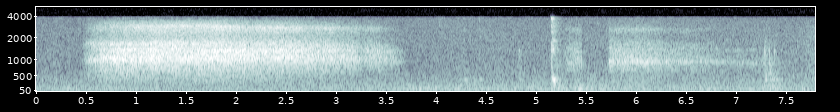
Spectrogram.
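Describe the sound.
A deep breath during a guided breathing exercise: a long, breathy, airy rush lasting about three seconds, then a quieter pause and a softer second stretch of breath noise, faint overall and with no speech.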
